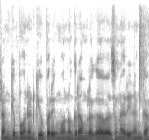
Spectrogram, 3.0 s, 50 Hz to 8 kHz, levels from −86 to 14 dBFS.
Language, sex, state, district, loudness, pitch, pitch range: Hindi, male, Delhi, New Delhi, -16 LUFS, 115 Hz, 115-120 Hz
